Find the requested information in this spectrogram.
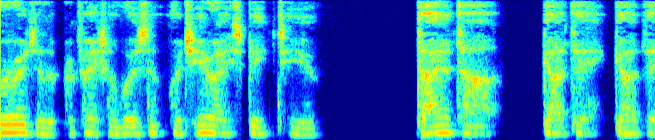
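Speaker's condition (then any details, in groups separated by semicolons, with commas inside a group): Parkinson's; age 73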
